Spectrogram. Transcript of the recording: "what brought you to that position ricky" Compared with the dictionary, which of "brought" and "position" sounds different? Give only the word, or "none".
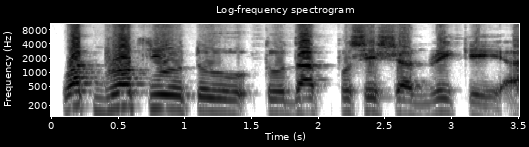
position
